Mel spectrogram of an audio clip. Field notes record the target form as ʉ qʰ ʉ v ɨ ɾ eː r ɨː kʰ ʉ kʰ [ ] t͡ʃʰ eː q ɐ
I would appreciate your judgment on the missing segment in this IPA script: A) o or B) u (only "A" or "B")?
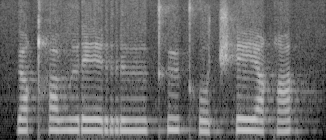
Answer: A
